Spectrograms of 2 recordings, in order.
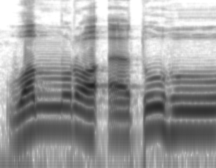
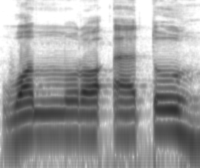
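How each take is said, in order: First: The word ends with a full 'hu' vowel. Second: The word ends without the final vowel. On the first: The reading continues without stopping. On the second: The reader stops at this word.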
